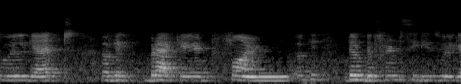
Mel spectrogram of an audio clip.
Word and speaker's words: Pfund: kind of said before it's a fun series someone says it's a full series but this one is fun series P is silent okay and this one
